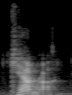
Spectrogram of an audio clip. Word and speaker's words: camera: Now try to say it for yourself with just 2 syllables, camera.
